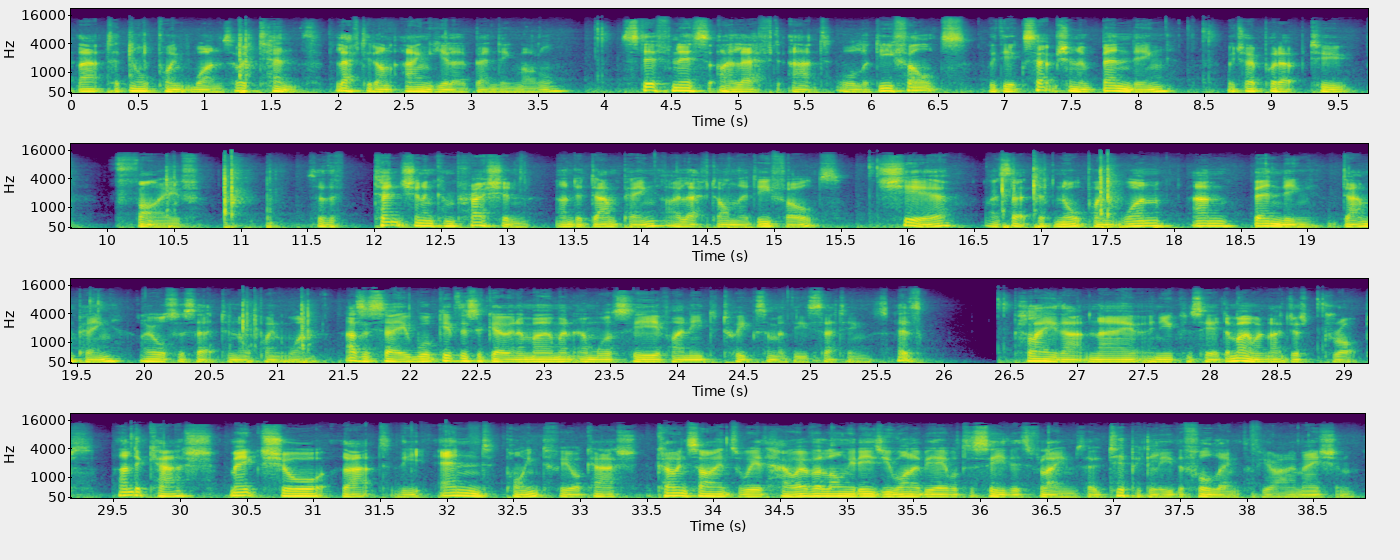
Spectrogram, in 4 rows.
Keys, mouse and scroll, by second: 0.3 KP_Decimal, 1.9 KP_Enter, 3.9 click, 8.5 click, 10.5 KP_5, 15.7 click, 16.7 KP_Decimal, 18.1 KP_Enter, 19.6 click, 20.6 KP_Decimal, 21.7 KP_Enter, 26.4 click, 29.4 scroll down 1, 29.6 click.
